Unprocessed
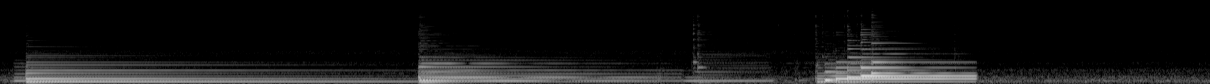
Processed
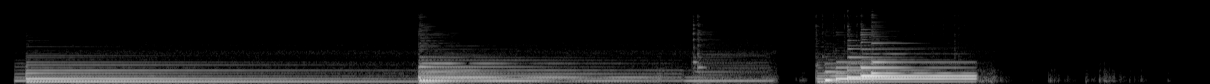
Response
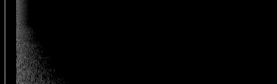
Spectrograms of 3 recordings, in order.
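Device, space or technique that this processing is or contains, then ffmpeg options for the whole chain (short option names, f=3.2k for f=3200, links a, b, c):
video call: -af "highpass=120,dynaudnorm=f=100:g=13:m=3dB,agate=range=-38dB:threshold=-43dB:ratio=16:detection=peak,volume=1.5dB" -ar 48000 -c:a libopus -b:a 32k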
